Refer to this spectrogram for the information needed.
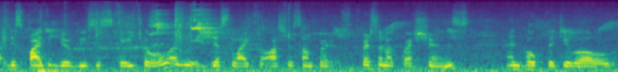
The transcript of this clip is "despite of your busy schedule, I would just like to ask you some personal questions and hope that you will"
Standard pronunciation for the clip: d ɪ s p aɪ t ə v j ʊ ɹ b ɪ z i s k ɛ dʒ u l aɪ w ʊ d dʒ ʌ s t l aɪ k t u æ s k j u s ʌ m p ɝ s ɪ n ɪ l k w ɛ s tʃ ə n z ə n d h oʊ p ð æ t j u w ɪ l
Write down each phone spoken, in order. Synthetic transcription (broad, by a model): d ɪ s p aɪ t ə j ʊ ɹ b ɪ s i s k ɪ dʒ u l aɪ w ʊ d dʒ ʌ s t l aɪ k t u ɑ s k j u s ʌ m p ɝ s ɪ n ɪ l k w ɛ s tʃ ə n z ə n d h oʊ p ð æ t j u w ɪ l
